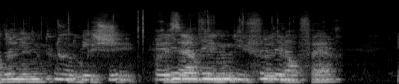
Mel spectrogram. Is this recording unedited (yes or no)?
no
